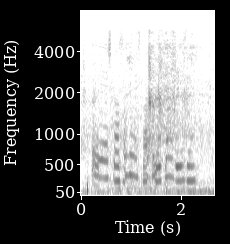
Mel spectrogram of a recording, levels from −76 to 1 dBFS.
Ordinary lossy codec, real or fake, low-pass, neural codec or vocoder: MP3, 24 kbps; fake; 7.2 kHz; codec, 16 kHz in and 24 kHz out, 1.1 kbps, FireRedTTS-2 codec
